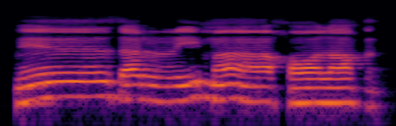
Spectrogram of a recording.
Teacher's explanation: di ujung ayat ini ada huruf qalqalah, maka bunyi bacaannya dipantulkan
